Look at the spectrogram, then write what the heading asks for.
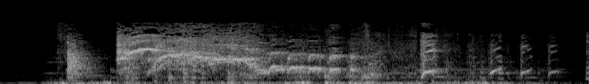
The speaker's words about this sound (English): And she just lets out this random scream as she opens the bottle of water, and all her friends domino effect a scream. So everybody's screaming all in sequence? Yes, listen.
